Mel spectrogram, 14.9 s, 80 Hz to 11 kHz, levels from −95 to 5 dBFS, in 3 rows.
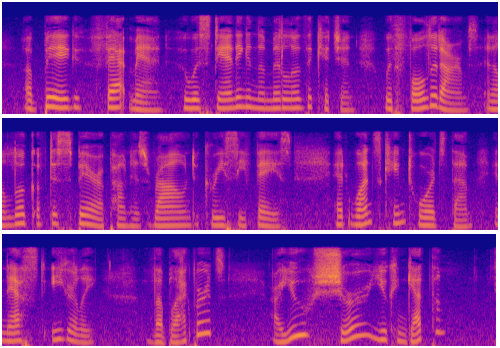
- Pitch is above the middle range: Yes, high, 195 Hz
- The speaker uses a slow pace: No, average, 175 wpm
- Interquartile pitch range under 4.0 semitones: No, average, 4.3 semitones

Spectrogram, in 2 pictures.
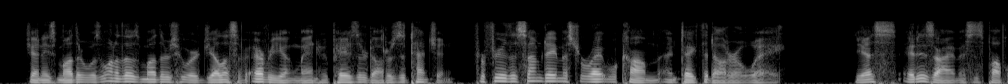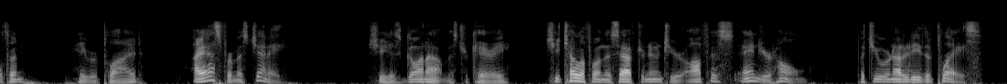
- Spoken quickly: Yes, fast, 210 wpm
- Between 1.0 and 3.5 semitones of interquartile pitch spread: No, average, 4.2 semitones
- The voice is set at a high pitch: No, low, 105 Hz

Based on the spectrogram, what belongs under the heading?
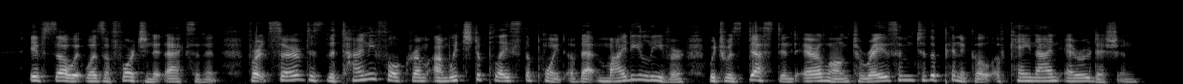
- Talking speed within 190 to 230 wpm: Yes, average, 195 wpm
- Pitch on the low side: No, medium, 160 Hz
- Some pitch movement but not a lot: Yes, average, 4.7 semitones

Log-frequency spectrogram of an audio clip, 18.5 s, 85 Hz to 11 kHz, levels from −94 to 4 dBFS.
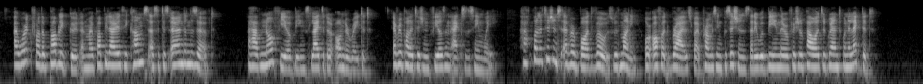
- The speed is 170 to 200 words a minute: Yes, average, 190 wpm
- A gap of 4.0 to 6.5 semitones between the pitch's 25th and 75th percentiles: No, average, 2.8 semitones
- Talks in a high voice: Yes, high, 235 Hz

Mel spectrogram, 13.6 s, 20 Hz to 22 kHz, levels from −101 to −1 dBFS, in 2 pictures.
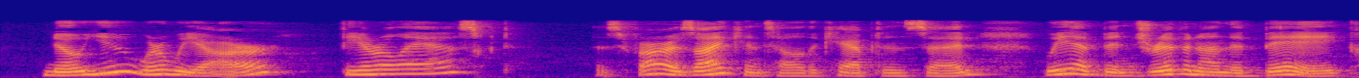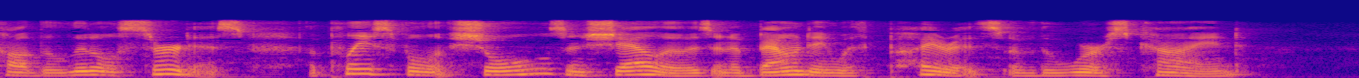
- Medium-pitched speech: Yes, medium, 175 Hz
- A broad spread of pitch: Yes, wide, 6.4 semitones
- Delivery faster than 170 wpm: Yes, average, 190 wpm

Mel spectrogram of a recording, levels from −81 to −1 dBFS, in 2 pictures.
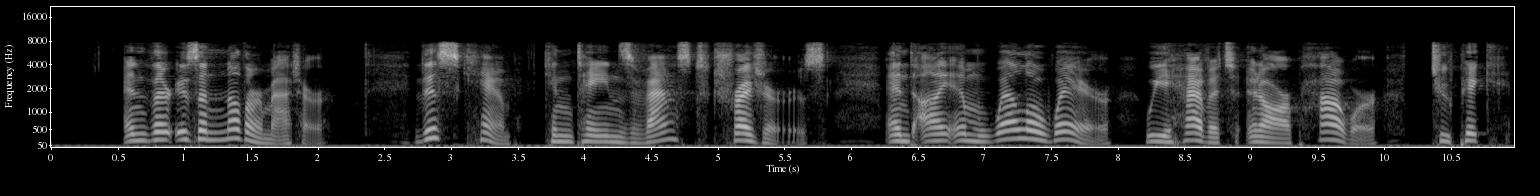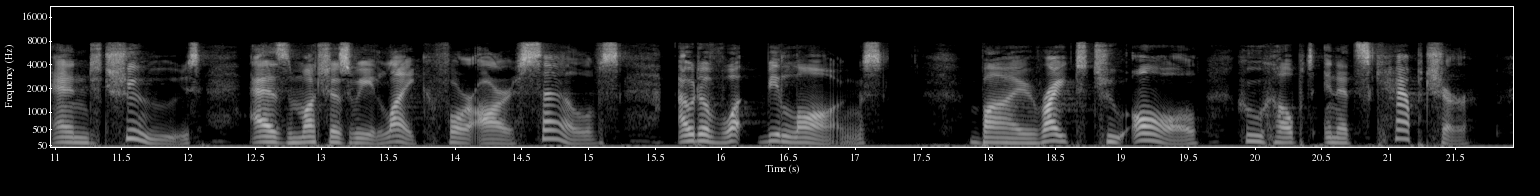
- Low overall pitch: No, medium, 165 Hz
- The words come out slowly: Yes, slow, 125 wpm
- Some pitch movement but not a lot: No, wide, 5.8 semitones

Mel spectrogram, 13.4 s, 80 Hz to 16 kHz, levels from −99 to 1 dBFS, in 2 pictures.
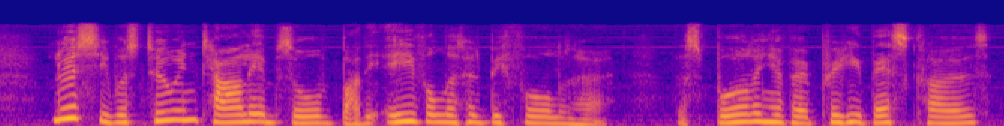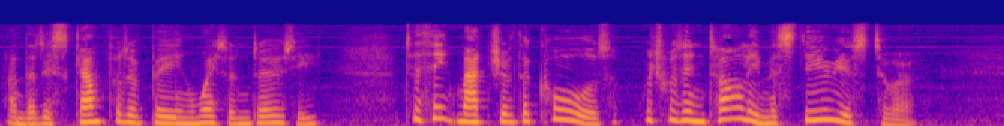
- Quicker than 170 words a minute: No, average, 165 wpm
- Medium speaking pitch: No, high, 200 Hz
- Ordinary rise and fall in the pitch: Yes, average, 3.9 semitones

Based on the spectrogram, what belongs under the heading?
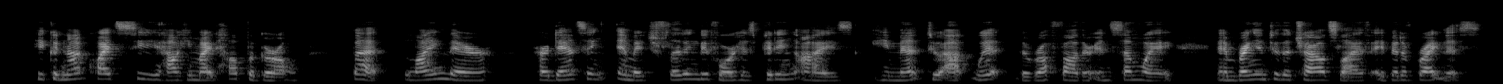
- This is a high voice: Yes, high, 200 Hz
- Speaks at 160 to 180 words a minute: Yes, average, 170 wpm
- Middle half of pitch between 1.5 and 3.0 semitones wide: No, average, 3.5 semitones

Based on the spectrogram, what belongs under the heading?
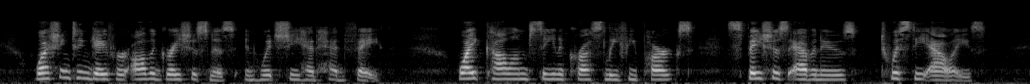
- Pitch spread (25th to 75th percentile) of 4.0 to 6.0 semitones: No, average, 2.8 semitones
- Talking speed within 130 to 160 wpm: Yes, slow, 135 wpm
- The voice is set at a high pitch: Yes, high, 235 Hz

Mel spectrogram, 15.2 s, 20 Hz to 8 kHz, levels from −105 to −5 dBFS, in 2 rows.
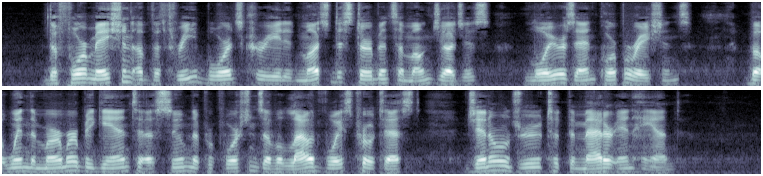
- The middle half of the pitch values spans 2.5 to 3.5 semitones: Yes, average, 3.0 semitones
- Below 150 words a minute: Yes, average, 140 wpm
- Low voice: Yes, low, 130 Hz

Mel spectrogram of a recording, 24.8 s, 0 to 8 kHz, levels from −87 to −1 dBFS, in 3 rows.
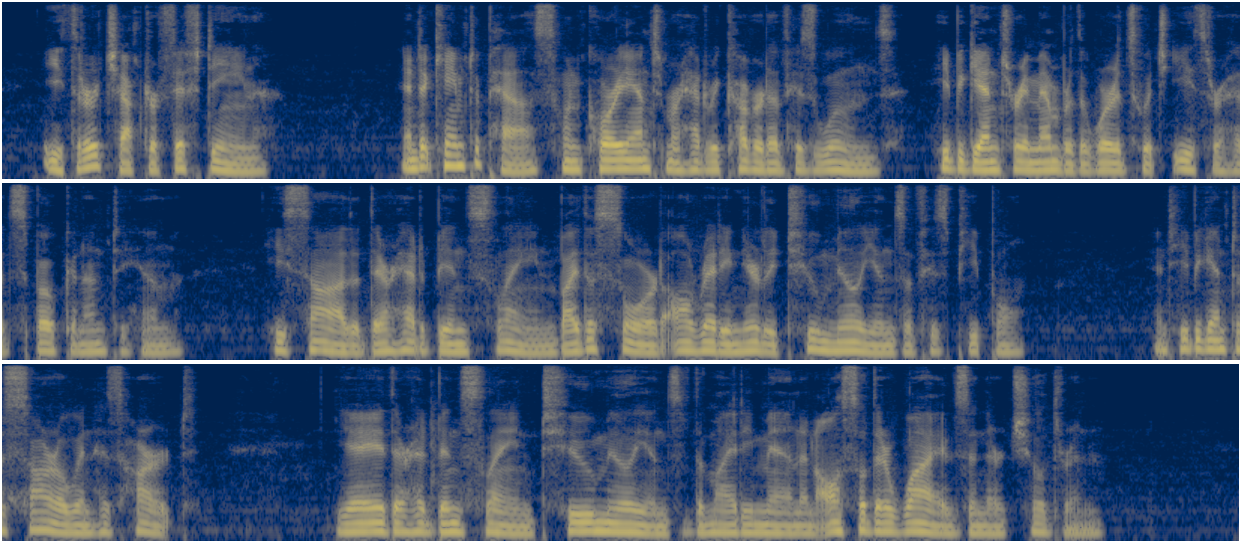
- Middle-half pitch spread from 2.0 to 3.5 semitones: Yes, average, 2.9 semitones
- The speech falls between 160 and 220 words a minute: Yes, average, 170 wpm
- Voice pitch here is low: Yes, very low, 95 Hz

